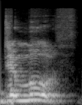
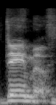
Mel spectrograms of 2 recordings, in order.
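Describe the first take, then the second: First: The name does not rhyme with Namath. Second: The name rhymes with Namath. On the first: The speaker calls it wrong. "looks like Demuth, but it's" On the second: The speaker calls it right. "like Namath"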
